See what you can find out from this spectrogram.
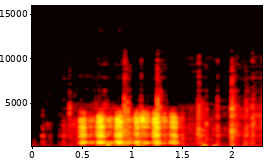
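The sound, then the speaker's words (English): A mechanical robot toy dog named Biscuit, the size of a normal dog and covered in fur, pants in quick, rhythmic breathy bursts, about six pulses, then trails off into faint clicks and rustling. No one speaks. “my parents were cruising past a thrift store and saw a mechanical robot dog named Biscuit and purchased it for me for Christmas.”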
